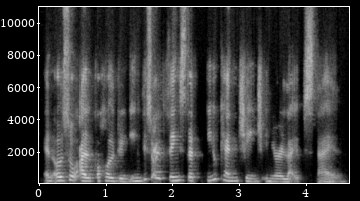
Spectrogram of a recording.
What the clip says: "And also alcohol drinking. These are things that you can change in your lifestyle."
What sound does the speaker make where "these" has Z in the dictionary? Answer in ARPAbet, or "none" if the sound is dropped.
S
